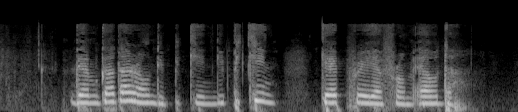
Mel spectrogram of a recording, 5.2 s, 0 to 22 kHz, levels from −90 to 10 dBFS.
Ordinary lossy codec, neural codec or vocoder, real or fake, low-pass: AAC, 32 kbps; vocoder, 22.05 kHz, 80 mel bands, WaveNeXt; fake; 9.9 kHz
